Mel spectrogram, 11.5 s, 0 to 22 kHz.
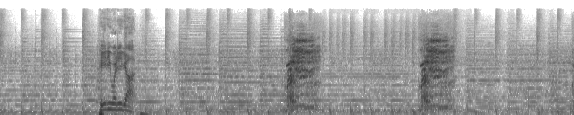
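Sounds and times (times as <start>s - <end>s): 
speech: 2.0s - 2.8s
squealing pig oink sound effects from an oink machine: 5.7s - 6.5s, 8.4s - 9.2s.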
